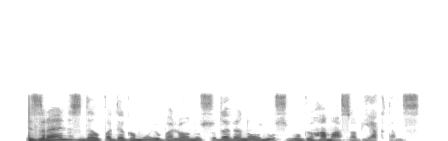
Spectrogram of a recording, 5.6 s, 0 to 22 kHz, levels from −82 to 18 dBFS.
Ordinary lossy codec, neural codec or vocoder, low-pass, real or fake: AAC, 48 kbps; none; 7.2 kHz; real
